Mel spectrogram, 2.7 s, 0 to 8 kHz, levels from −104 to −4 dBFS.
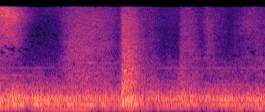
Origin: real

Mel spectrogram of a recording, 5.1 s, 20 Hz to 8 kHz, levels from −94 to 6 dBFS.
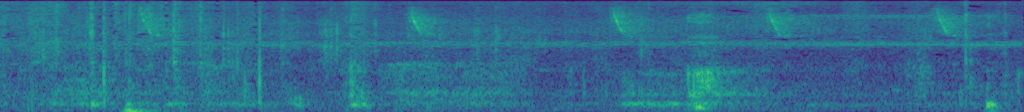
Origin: real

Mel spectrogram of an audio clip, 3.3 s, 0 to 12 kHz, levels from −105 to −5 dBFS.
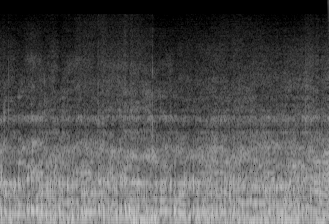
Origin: fake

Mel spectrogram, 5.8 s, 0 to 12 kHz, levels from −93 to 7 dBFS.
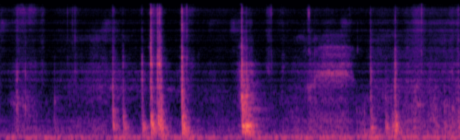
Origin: fake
